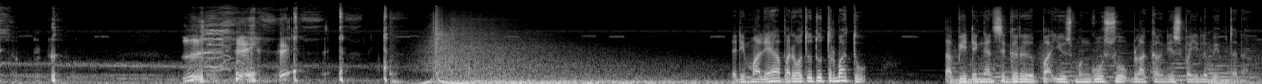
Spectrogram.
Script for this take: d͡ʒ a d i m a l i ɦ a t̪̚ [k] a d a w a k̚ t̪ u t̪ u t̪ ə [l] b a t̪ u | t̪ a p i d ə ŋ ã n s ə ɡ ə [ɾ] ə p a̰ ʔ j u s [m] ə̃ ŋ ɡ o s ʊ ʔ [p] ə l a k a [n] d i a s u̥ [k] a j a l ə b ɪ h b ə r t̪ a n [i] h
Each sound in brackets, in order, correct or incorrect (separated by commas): incorrect, incorrect, correct, correct, incorrect, incorrect, incorrect, incorrect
